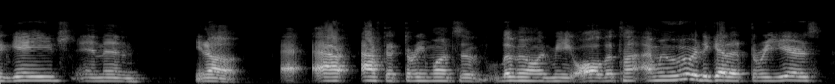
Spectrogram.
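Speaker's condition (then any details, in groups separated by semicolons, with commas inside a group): Cerebral palsy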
